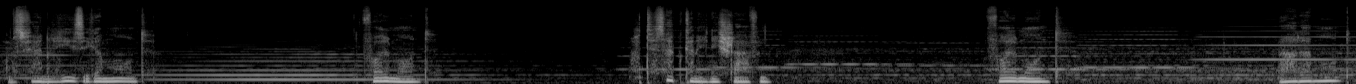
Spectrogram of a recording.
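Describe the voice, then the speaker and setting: An actor playing a weary, sleepless, melancholy man with a creaky voice in an introspective radio drama monologue. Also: mid-range voice, fairly even intonation, drawn-out words, long pauses, music in the background. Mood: brooding.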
